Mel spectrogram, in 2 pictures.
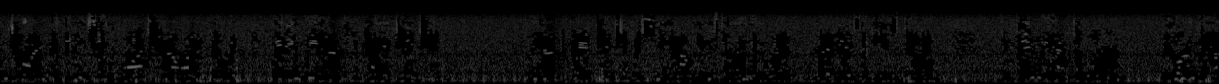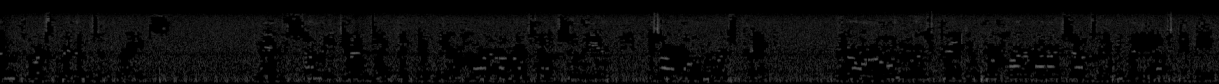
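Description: A woman speaks calmly and steadily into a microphone.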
